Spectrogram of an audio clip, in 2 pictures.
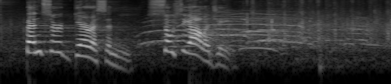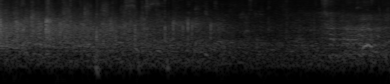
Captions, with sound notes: Spencer Garrison, Sociology. (audience applauds) (audience cheers)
